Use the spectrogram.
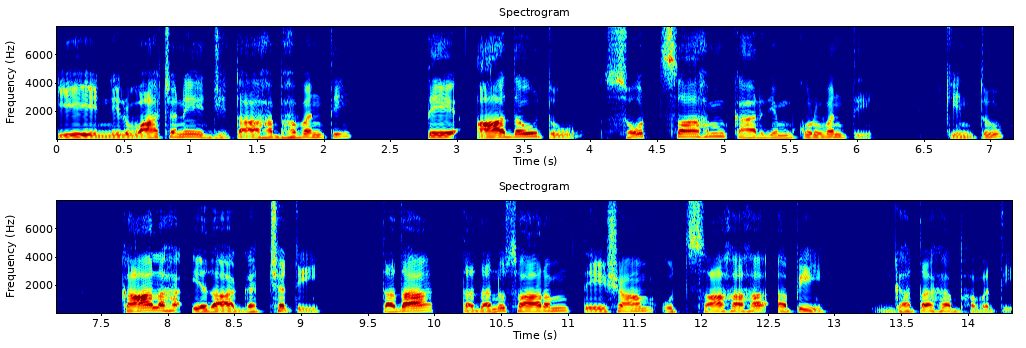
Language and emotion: Sanskrit, neutral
